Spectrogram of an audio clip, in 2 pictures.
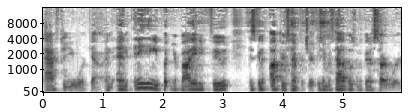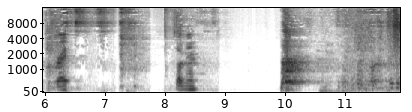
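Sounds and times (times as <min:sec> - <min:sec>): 
speech: 0:00.0 - 0:07.6, 0:08.2 - 0:08.6, 0:09.9 - 0:10.2, 0:11.8 - 0:11.9
dog barking: 0:09.9 - 0:10.7.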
